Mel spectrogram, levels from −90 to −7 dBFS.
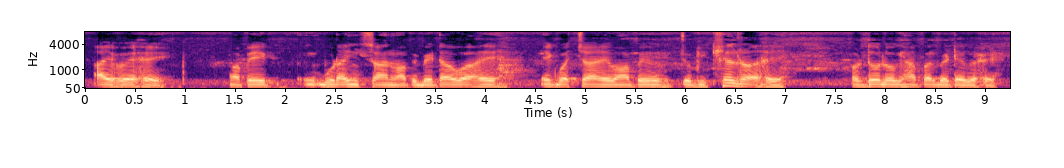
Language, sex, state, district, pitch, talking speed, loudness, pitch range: Hindi, male, Maharashtra, Washim, 105 Hz, 200 wpm, -16 LUFS, 100-105 Hz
